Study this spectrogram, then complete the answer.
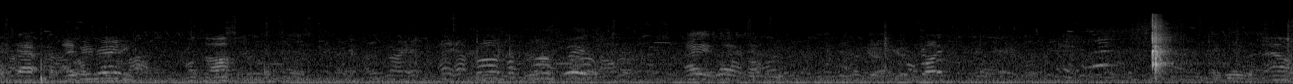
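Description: Adult men and women chat and call out nearby outdoors.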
